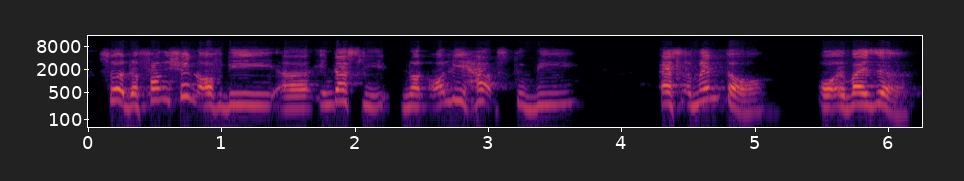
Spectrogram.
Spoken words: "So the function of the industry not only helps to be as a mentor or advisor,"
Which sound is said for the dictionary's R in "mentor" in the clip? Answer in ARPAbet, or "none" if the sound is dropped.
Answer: L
